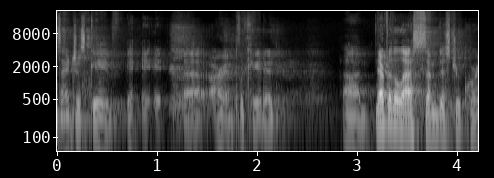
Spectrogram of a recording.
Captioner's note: attendee coughing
